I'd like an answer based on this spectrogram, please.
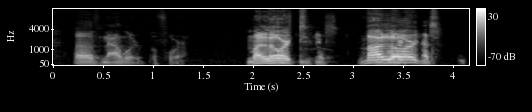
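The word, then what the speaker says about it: Malört: Malort. There's a long O over the O.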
